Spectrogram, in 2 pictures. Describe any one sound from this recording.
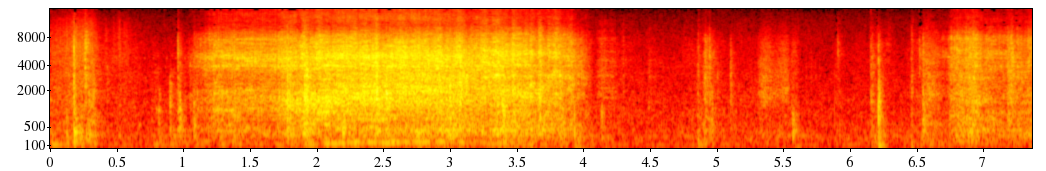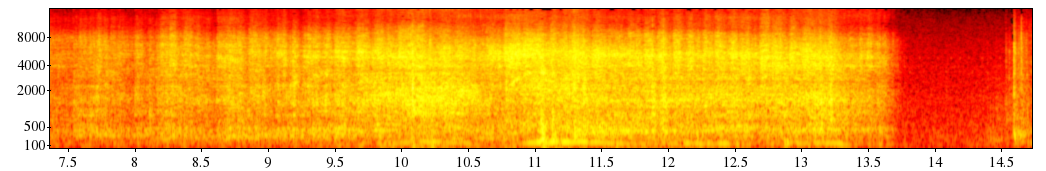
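A small toy train motor whirs steadily as the train runs around its track.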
